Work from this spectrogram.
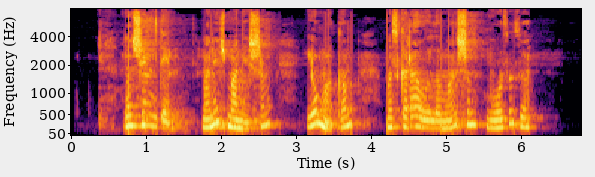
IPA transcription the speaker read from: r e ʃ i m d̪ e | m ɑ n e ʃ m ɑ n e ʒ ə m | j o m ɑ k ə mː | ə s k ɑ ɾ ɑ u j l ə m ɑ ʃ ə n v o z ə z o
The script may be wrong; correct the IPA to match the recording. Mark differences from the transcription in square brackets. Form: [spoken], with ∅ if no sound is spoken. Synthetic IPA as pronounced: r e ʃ [e] m d̪ e | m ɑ n e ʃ m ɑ n e [ʃ] ə m | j o m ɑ k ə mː | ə s k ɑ ɾ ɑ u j l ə m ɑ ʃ ə [m] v o z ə z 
